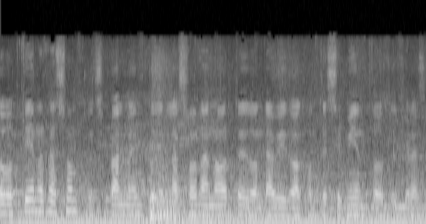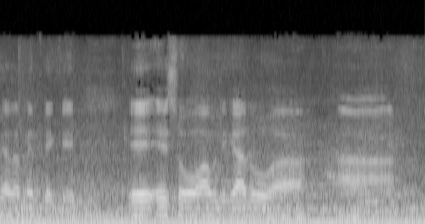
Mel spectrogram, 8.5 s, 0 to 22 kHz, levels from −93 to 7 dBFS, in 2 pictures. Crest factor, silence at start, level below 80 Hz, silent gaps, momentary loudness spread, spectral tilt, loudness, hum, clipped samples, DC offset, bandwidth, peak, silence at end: 16 dB; 0 s; -20 dBFS; none; 6 LU; -5.5 dB/octave; -17 LUFS; none; under 0.1%; under 0.1%; 12.5 kHz; 0 dBFS; 0 s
